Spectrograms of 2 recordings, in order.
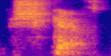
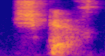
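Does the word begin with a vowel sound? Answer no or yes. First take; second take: no; no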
